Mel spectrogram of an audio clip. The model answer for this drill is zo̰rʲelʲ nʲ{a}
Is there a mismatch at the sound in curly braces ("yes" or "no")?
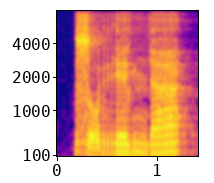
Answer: yes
